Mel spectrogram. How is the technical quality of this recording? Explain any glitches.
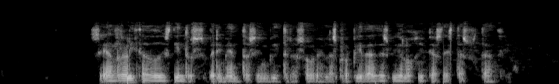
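Two brief glitches mark the speech: single sharp clicks at 1.11 s and 4.90 s. These are most likely dropped samples, where only a handful of samples, a fraction of a millisecond, vanish, so the waveform leaps abruptly. Unlike a dropout, no sound goes missing; only an isolated click is heard.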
